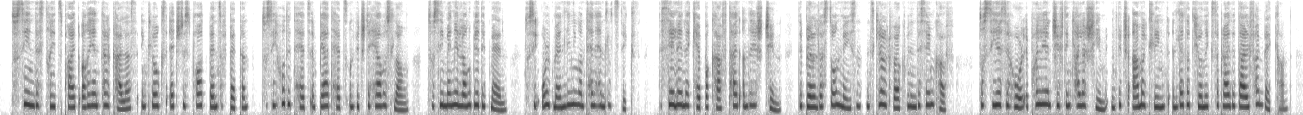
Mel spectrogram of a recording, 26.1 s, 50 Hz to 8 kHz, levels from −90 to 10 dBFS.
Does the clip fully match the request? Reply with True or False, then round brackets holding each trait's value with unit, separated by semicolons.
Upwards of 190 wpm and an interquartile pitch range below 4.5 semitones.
True (200 wpm; 2.6 semitones)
